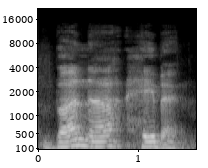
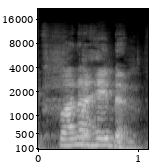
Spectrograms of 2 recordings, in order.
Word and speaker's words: Bunnahabhain: So I'm going to butcher the name. It's a Bunnahabhain. So for viewers, that's probably his fourth try. Trying to say that name. Bunnahabhain. Bunnahabhain.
